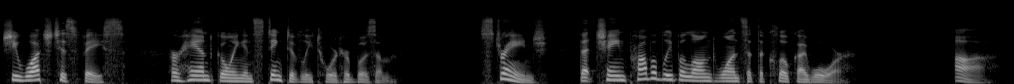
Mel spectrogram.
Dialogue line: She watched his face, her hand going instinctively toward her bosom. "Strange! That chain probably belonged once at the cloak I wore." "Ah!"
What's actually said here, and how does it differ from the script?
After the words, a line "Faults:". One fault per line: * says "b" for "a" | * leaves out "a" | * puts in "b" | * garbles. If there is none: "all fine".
She watched his face, her hand going instinctively toward her bosom. "Strange! That chain probably belonged once at the cloak I wore." "Ah!"
Faults:
all fine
